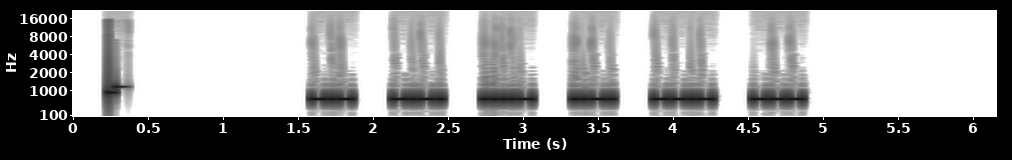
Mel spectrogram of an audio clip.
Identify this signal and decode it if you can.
Morse code, heard as a keyed tone, about 39 wpm, spaced as for 22 wpm, 700 Hz. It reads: KC4FQO
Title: USA Call Signs - 6 Characters - 3x Character Spacing - 40wpm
